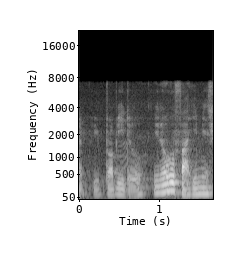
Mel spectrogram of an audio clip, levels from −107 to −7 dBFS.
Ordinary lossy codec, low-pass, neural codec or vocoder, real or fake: none; 7.2 kHz; none; real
